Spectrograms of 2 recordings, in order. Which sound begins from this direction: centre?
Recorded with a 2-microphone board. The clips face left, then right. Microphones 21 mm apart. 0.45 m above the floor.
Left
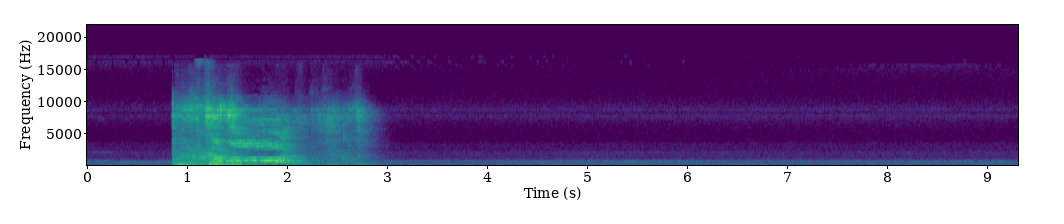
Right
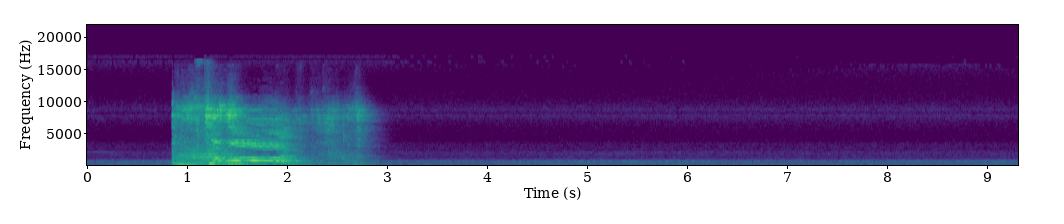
A shout, at 0.8 s.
